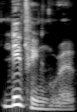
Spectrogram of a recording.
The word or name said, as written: living room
